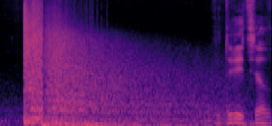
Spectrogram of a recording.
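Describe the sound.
A single loud artillery blast as cluster munitions are fired from forests in Ukraine, a sharp concussive onset followed by a long, rolling rumble that slowly fades, with a voice starting near the end.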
